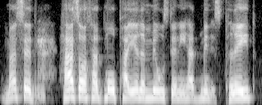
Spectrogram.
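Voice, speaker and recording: A young man hosting a casual football chat, animated and slangy, repeating his lines. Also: high voice, normal speed, no echo, studio quality. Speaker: host.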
